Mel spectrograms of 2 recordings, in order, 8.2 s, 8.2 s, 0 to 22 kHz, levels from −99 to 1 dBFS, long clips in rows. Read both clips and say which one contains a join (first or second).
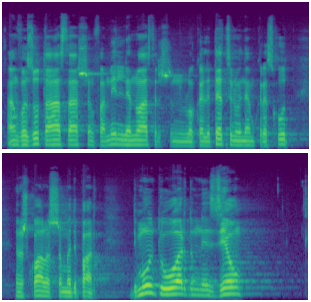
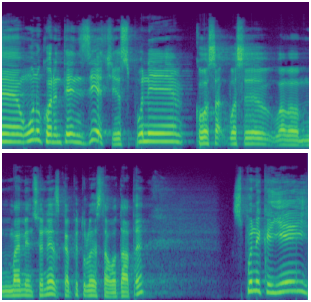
second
